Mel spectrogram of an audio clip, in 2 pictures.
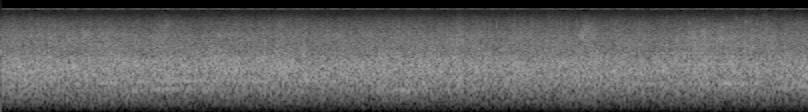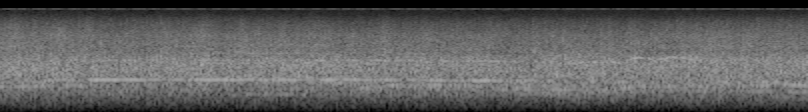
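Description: Several men talk on a stage, heard from far off in a large hall.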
